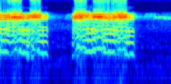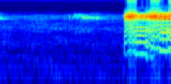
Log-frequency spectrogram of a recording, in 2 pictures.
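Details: A bat shrieks in three bursts of shrill, quavering, buzzy notes, the first two close together, then a long near-silent pause with a faint thin whine before the last outburst. Hmong name: suab puav quaj.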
